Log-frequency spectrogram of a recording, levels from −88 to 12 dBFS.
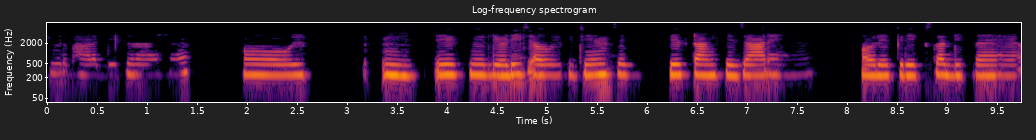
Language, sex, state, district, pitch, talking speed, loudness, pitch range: Hindi, female, Chhattisgarh, Balrampur, 235 Hz, 115 wpm, -25 LUFS, 230-240 Hz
